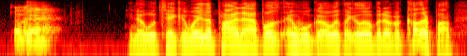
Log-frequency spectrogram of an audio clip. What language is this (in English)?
English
